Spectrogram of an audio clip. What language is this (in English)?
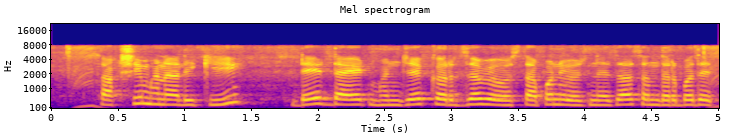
Marathi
